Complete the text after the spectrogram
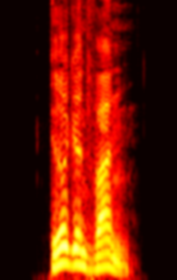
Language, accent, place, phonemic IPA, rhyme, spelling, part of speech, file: German, Germany, Berlin, /ˈɪʁɡəntˈvan/, -an, irgendwann, adverb, De-irgendwann.ogg
- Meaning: 1. sometime, somewhen, anytime 2. at some point, someday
